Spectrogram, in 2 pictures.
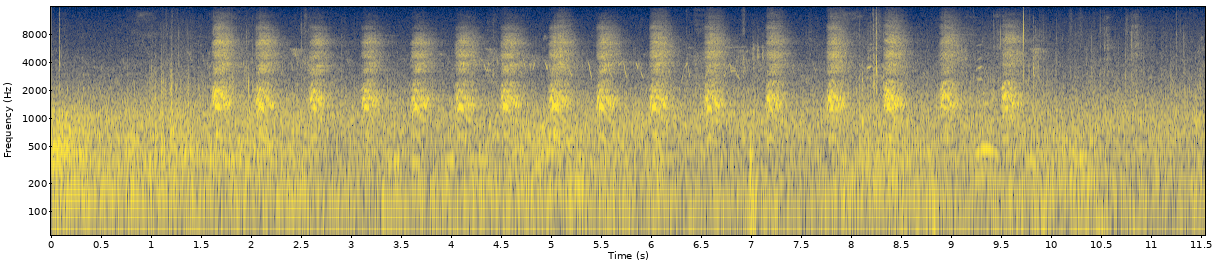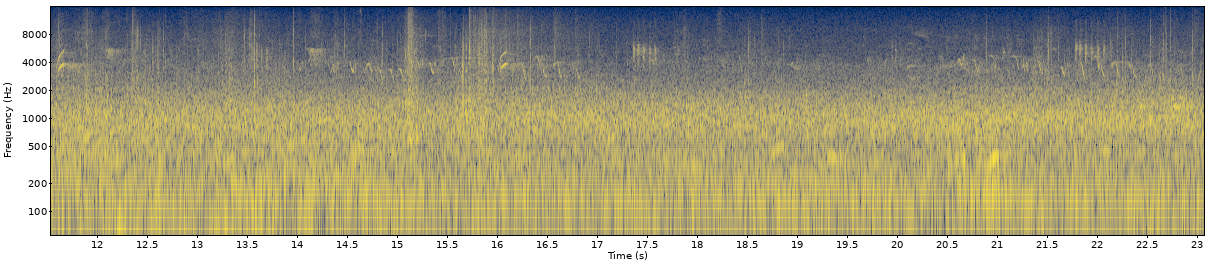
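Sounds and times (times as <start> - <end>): outdoor background noise: 0.0 - 23.0
bird calling: 1.6 - 10.0.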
